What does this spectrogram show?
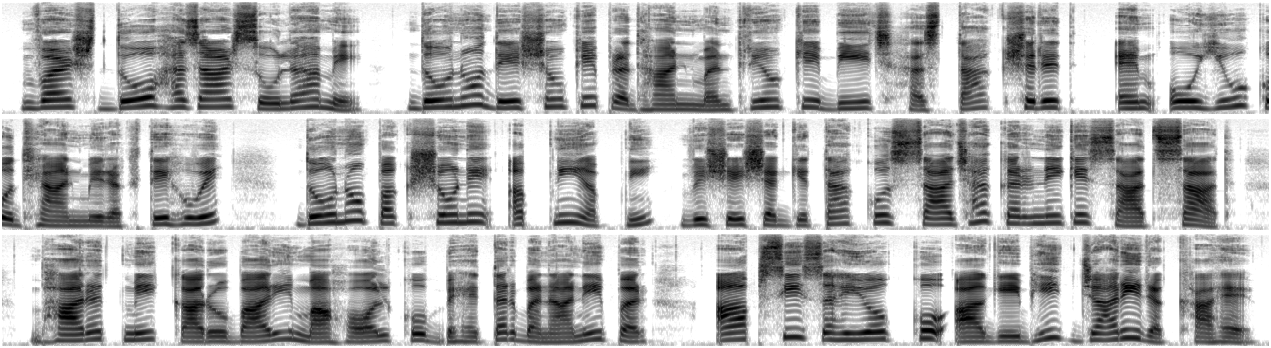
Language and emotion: Hindi, neutral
